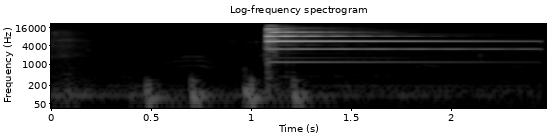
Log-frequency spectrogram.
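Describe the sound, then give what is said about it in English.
A single bright bell ding, marking a pitch in a baseball game, rings out loudly and lingers with a long, shimmering decay, preceded by a few soft low thumps in the background. “So these bells, they're actually timed correctly, just in case you think these pitches are coming too fast.”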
